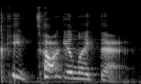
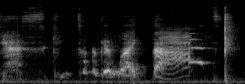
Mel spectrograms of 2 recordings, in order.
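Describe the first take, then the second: First: Slower, somewhat raised voice; slow encouragement. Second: Very high, drawn-out mock squeal; delighted squeal. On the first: Retold or imitated. Spirits egging on the bold believer, slow and approving. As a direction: draw out the encouragement. Same reply repeated in lower voice. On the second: Spirits egging on the bold believer, delighted squeal. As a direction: squeal it slowly in a high put-on voice. Voicing the cheering spirits' reply.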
